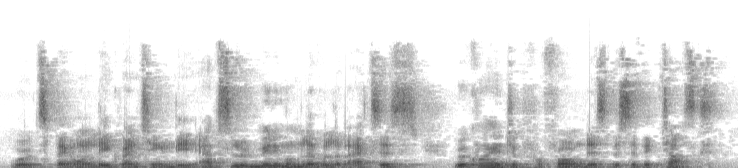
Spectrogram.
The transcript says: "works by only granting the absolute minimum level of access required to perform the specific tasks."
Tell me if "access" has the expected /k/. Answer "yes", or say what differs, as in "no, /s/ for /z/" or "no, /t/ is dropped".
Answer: yes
